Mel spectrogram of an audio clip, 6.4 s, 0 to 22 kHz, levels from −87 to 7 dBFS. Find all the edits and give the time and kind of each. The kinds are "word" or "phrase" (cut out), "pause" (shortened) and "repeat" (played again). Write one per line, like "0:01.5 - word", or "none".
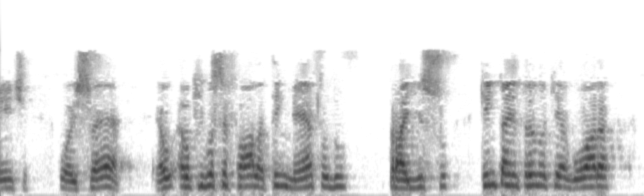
none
